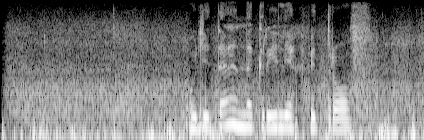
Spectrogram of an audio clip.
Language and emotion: Russian, positive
